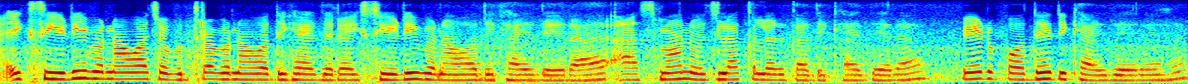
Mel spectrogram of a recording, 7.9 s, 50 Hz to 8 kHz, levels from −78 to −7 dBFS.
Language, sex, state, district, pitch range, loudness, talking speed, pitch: Hindi, male, Bihar, Saran, 195-225 Hz, -15 LUFS, 250 wpm, 205 Hz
